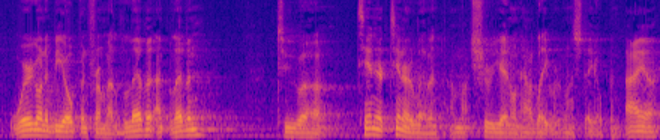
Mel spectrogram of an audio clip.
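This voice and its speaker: A man's very deep, low voice with ordinary pitch variation, a moderate pace and audible room echo. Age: 60s. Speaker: restaurant owner. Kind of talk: public hearing testimony. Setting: council chamber. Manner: casual, rambling with fillers.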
